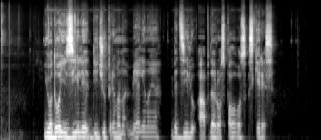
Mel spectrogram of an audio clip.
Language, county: Lithuanian, Tauragė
